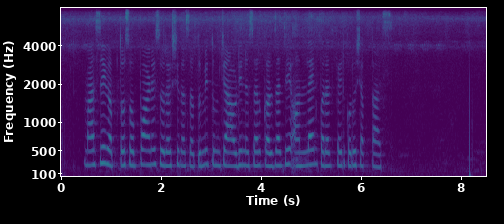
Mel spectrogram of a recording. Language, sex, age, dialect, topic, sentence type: Marathi, female, 18-24, Southern Konkan, banking, statement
